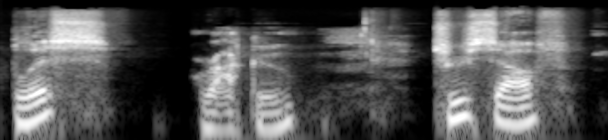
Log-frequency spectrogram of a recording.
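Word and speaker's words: 楽: is the character and this is the Japanese pronunciation Joe Bliss Raku true self G and and we'll get back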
